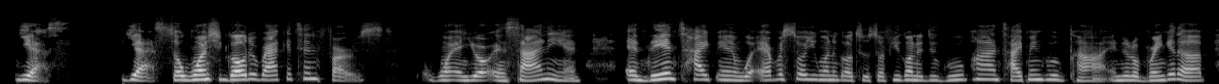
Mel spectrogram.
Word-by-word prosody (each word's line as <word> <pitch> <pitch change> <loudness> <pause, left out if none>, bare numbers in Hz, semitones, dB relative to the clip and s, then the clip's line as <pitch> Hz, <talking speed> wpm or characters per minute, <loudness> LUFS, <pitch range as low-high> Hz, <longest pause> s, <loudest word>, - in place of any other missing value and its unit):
Yes. 205 -3 -1 0.5
Yes, 190 -3 +1
so 200 -1 0
once 220 +3 +6
you 220 - -3
go 210 +1 +9
to 235 +1 0
Rakuten 235 +5 -1
first, - - -9 0.3
when 195 -1 -3
you're 190 -1 +1
and 175 -2 -3
sign 200 +4 +1
in, 195 -6 -5 0.5
and 205 -4 +1
then 245 +5 +6
type 225 -2 -2
in 205 -3 -3
whatever 205 +4 -3
store 230 +2 -4
you 225 -1 -3
wanna 210 -1 -2
go 195 -2 -4
to, 185 0 -9
so 185 +2 -8
if 180 - -16
you're 210 - -3
gonna 205 -2 0
do 190 +1 -9
Groupon 220 +5 -4
type 190 +2 -2
in 225 0 +1
Groupon 185 -6 -5
and 190 -1 -3
it'll 195 -1 0
bring 190 +5 -2
it 240 - 0
up 185 -3 0
205 Hz, 185 wpm, -23 LUFS, 190-225 Hz, 0.5 s, go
